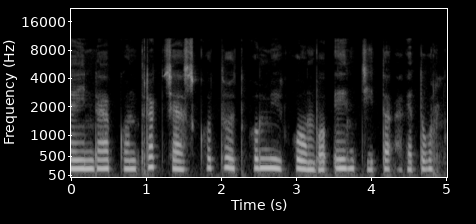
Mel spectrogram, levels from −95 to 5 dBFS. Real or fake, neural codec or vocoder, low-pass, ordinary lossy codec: real; none; none; none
